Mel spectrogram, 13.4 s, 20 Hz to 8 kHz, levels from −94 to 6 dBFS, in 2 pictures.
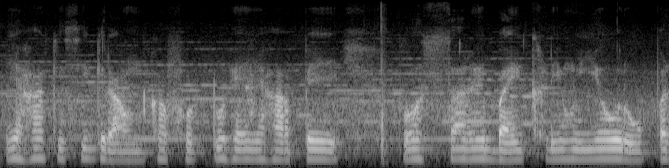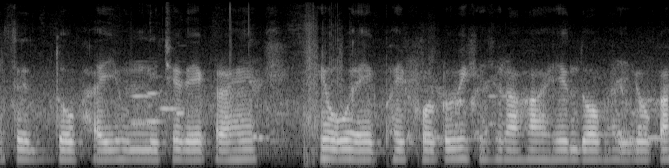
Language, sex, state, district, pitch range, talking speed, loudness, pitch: Hindi, male, Goa, North and South Goa, 125-130 Hz, 145 wpm, -24 LUFS, 125 Hz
